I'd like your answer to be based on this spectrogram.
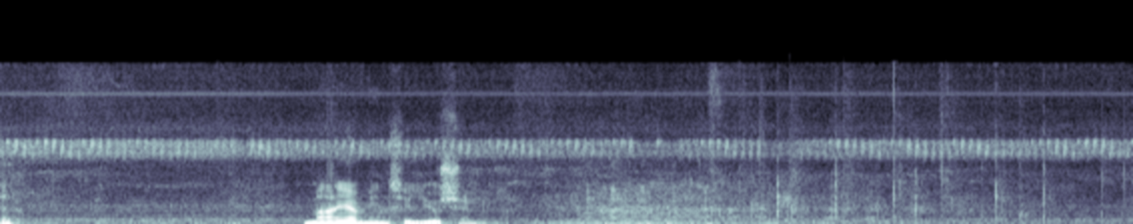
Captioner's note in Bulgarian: смее се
